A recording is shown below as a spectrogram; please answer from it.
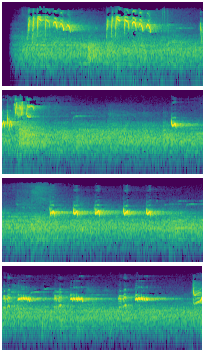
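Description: Songbirds singing: three quick bursts of rapidly repeated high, falling notes in the first five seconds, then a run of short whistled notes about twice a second, over a faint steady background hum.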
